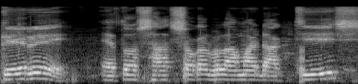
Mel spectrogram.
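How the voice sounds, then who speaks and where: A woman performs a cartoonish character voice at a moderate pace with monotone, flat intonation, clear background noise behind her. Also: fairly high pitch for a woman. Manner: gruff.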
